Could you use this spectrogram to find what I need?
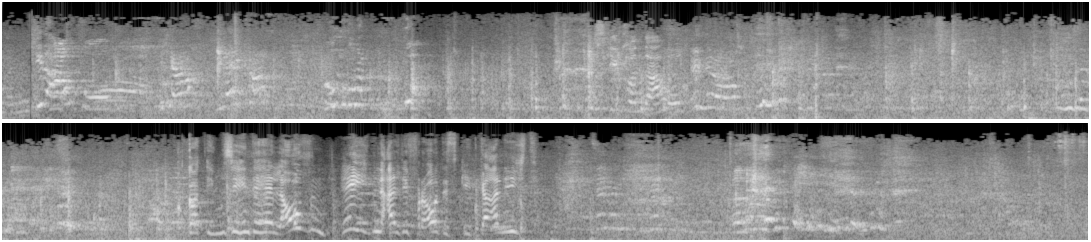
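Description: Young girls talk and laugh excitedly close by.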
